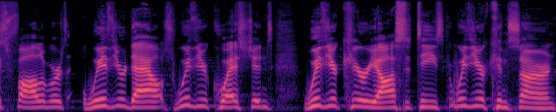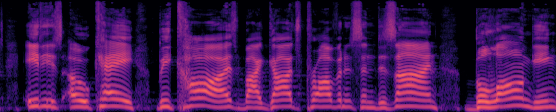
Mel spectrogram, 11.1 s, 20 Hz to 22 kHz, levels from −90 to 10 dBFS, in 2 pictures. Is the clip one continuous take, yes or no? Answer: no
